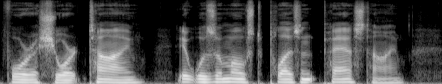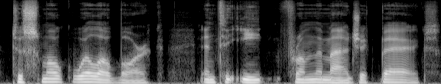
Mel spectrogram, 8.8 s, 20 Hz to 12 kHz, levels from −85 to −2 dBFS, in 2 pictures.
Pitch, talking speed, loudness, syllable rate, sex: 105 Hz, 145 wpm, -17 LUFS, 3.6 syllables/s, male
